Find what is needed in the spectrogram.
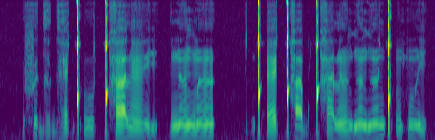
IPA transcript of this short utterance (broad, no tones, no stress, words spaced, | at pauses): fʏɡʱəɡʱæǃʼuː ǃʰalæ̃i̯ | nə̃ːŋ͡mə̃ː | ǃʼæ ǃʰabǃʰalə̃ː ɡə̃ ɡə̃ːǃʼũpũi̯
